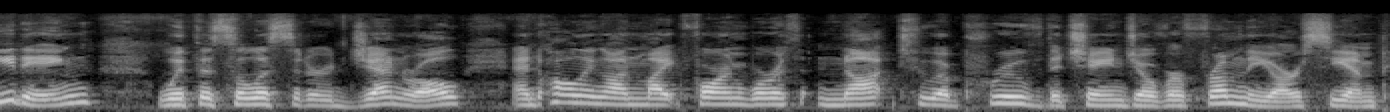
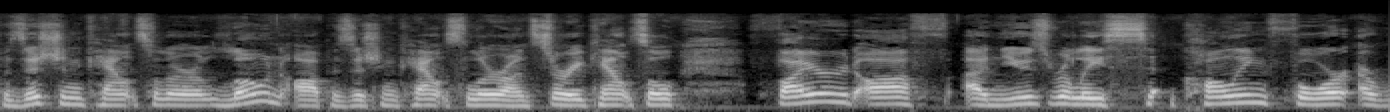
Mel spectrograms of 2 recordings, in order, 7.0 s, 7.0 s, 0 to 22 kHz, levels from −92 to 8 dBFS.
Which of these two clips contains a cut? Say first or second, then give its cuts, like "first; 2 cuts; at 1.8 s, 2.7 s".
first; 1 cut; at 2.7 s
